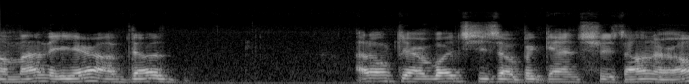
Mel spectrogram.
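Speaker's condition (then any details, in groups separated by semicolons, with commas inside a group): Friedreich's ataxia; Friedreich's ataxia, impaired hand-eye coordination; voice crackles when stressed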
